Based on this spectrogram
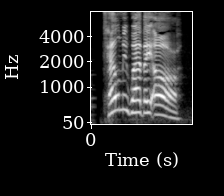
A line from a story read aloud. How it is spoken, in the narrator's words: Clara shouted at the top of her voice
